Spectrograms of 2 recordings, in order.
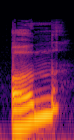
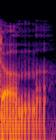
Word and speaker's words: homme: then here we've got the word homme, man, okay, but then it starts with H, as in French, H is not pronounced, so the first sound that we hear is O, okay, and then it will follow the same rule.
